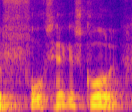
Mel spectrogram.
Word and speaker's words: Volkshogeschool: En we zitten hier op de Volkshogeschool. Eh, zeg ik het goed? Ja, de eh, Volkshackerschool. – De Volkshackerschool. Ja.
